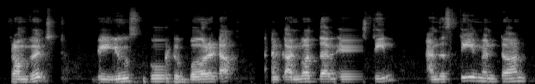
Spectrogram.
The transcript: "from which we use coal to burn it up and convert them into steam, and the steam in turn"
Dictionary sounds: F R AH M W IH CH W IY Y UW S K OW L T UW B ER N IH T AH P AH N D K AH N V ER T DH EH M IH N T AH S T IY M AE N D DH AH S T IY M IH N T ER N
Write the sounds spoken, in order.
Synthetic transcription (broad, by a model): F R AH M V IH CH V IY Y UW S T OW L T UW B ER IH T AH P AH N D K AH N V ER T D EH M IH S T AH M T AE N D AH S T IY M IH N T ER N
